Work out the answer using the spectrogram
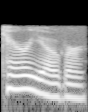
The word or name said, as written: carryover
